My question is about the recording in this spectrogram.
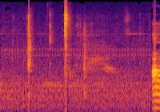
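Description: Two short, sharp clicks about half a second apart, the second much louder, over a low steady hiss.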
